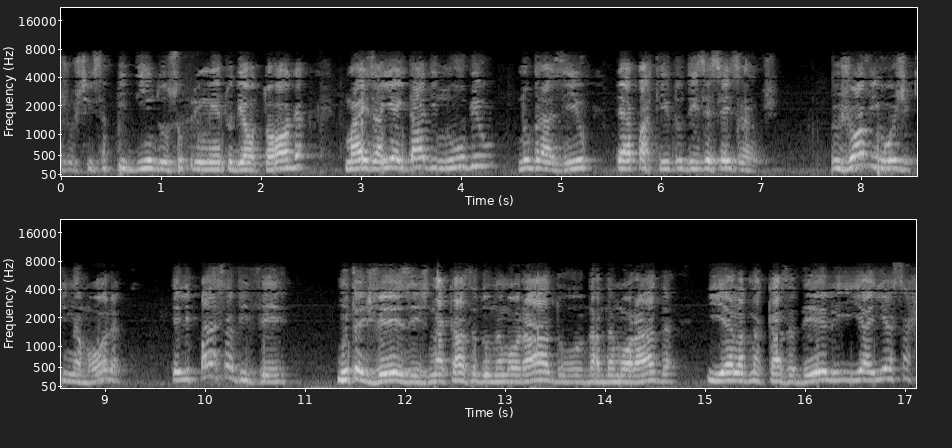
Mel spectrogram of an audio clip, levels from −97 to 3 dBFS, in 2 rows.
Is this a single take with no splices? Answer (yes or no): no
